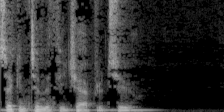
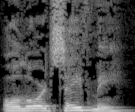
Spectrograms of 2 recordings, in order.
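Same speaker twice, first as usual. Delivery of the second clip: slow, louder pleading cry; slow, louder prayer calling to God; 4 semitones higher, 6 dB louder, slower than usual. Acted. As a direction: stretch it out like a desperate call for mercy. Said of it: "When David cries out".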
